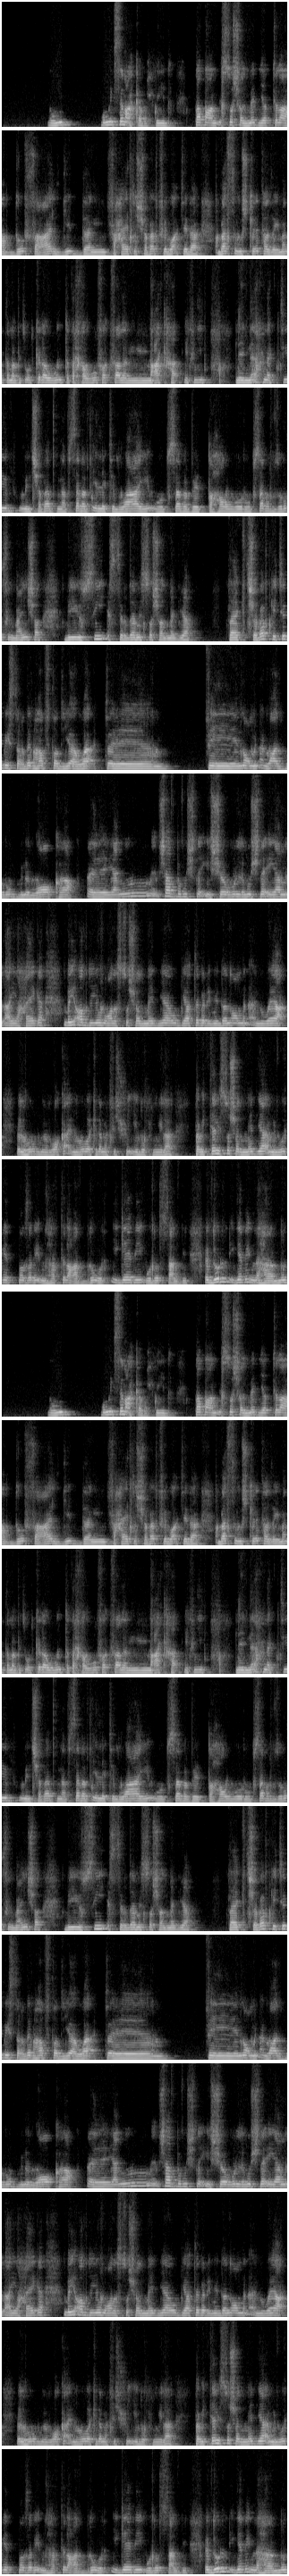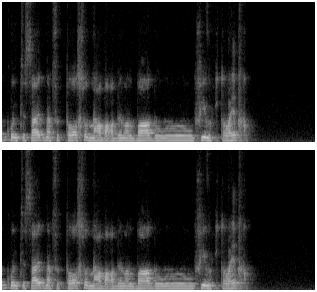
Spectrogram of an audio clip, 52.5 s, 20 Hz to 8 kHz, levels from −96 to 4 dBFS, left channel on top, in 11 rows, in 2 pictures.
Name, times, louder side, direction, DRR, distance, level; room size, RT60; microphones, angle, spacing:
voice 1, 0.8-1.1 1.7-2.8 3.2-22.3 22.9-26.7 27.3-29.9 30.1-38.2 38.5-41.1 41.5-51.5, left 1 dB, 5° left, 0.4 m, -29 dB
6.3 x 3.1 x 2.6 m
head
